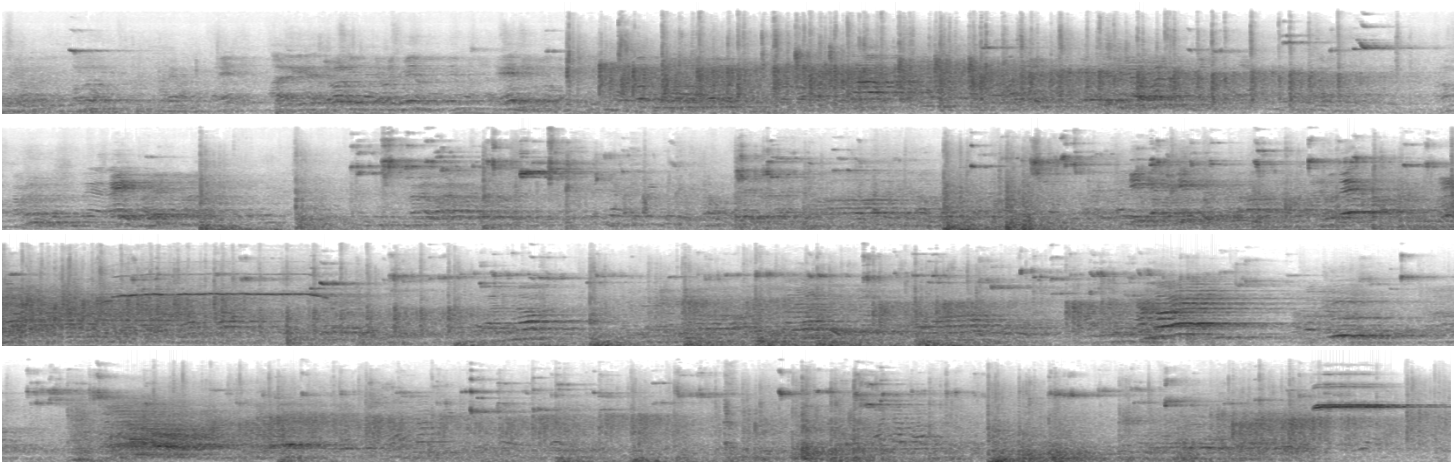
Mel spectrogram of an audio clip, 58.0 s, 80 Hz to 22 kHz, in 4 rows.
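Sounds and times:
players calling and shouting: 8.0 - 57.5
basketball bouncing: 23.9 - 24.9, 34.9 - 35.2, 49.1 - 54.2.

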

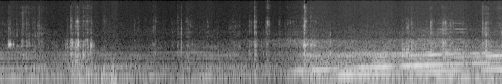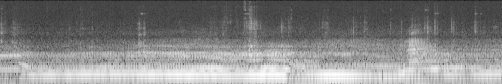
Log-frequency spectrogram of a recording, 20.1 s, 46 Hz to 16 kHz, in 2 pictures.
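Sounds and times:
chainsaw engine running: 5.8 - 20.0.

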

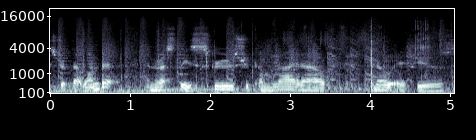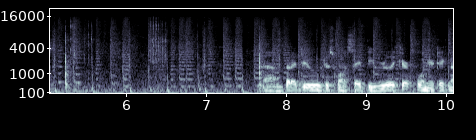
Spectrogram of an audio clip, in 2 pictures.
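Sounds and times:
electronic music with kick drum: 0.0 - 10.0.

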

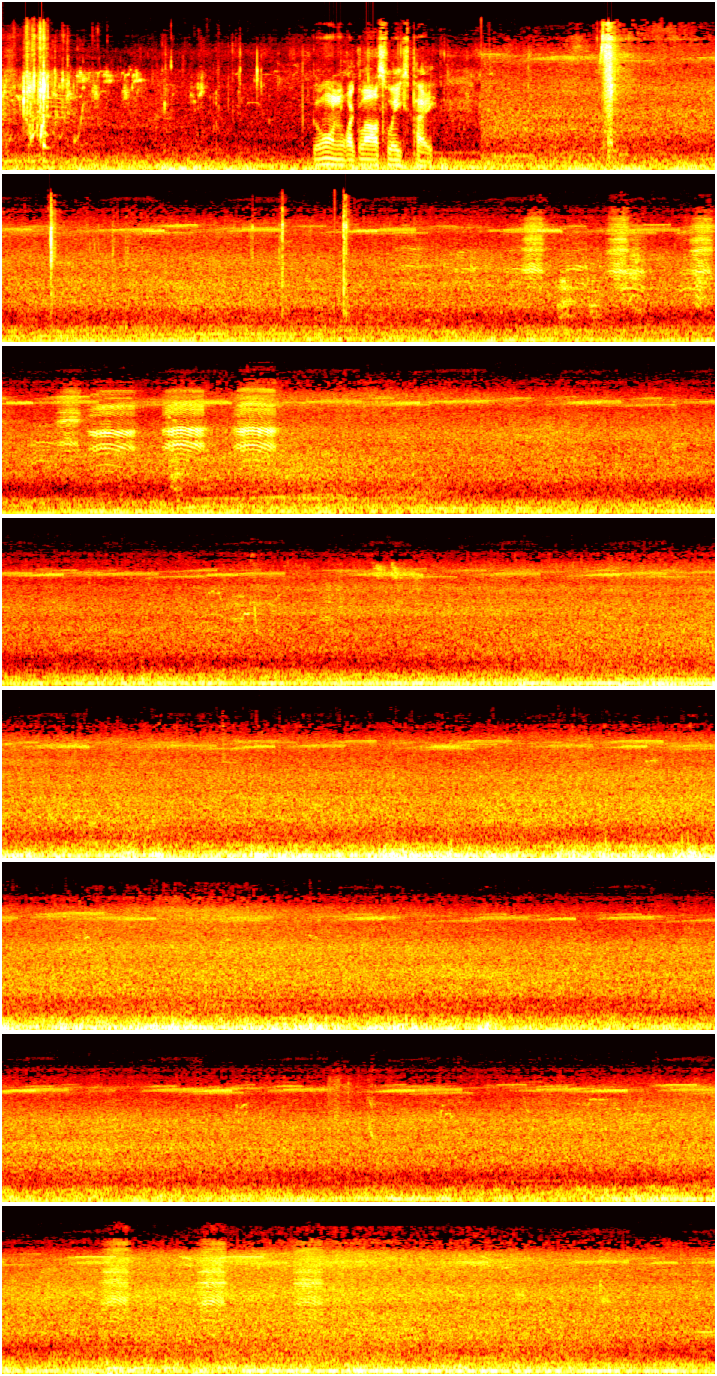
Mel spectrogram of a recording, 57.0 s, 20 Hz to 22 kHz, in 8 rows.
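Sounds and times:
low rough rumble: 0.0 - 3.1
crow cawing: 12.3 - 17.0, 51.9 - 52.2.

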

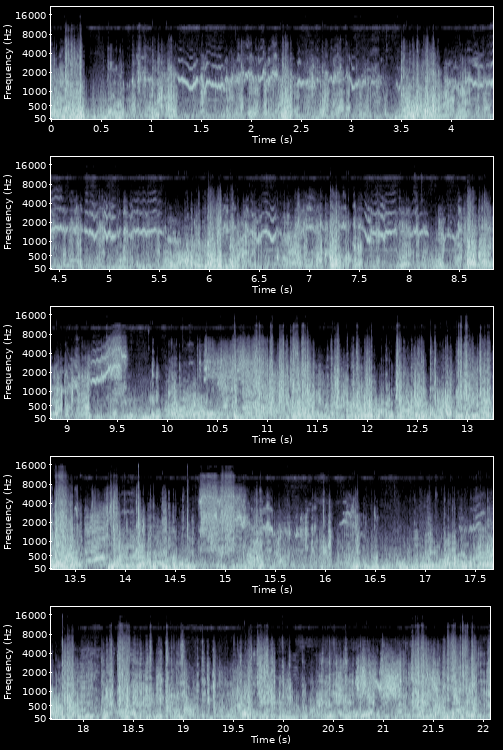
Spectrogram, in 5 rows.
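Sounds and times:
boat rumble: 0.0 - 22.0
wind buffeting microphone: 0.0 - 22.0
wavering whistle-like tone: 0.8 - 10.6, 13.4 - 16.4, 17.3 - 18.6.

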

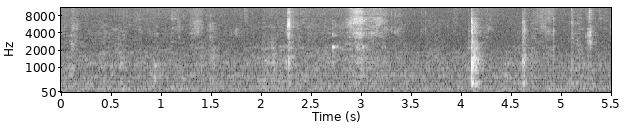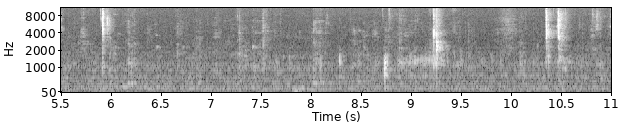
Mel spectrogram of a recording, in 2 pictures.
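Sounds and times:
chewing crispy food: 4.0 - 11.0.

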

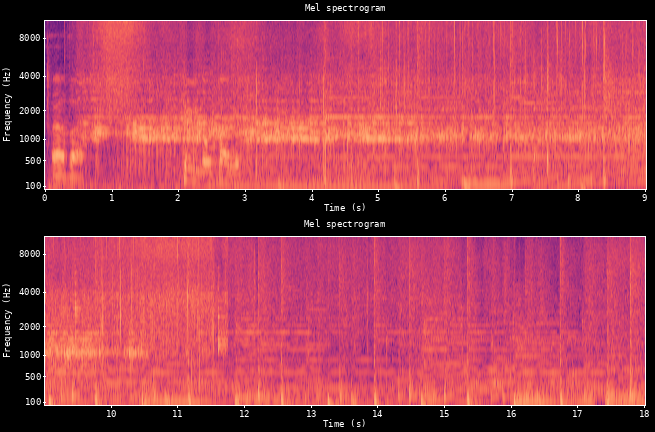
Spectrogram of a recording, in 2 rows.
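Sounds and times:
vegetables sizzling on hot metal: 0.0 - 18.0
spatula clicking and scraping metal: 0.5 - 11.8.

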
